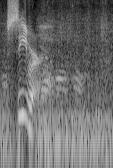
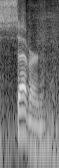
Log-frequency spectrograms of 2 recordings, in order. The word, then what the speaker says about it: Sever: You couldn't pronounce that. Well, it's it's spelled like Siver. That is Sever. But it's Sever.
